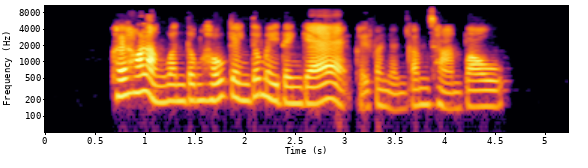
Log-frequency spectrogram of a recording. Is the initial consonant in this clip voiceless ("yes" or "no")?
yes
